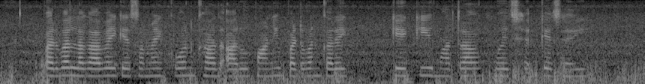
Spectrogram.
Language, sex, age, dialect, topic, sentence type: Maithili, female, 18-24, Angika, agriculture, question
